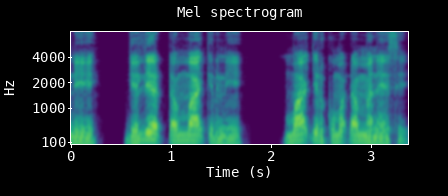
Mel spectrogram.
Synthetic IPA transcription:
nɛ˨ | ɡe˨li˦ja˦˨ɗa˦mːaː˦kʲʼi˨ɾnɛ˨ | maː˦kʼi˨ɾku˦ma˦ɗa˦mːa˨ne˦sɛ˨

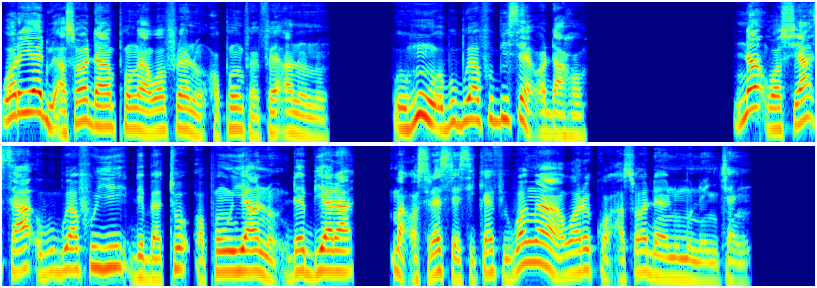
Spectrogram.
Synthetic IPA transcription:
wɔ˦ɾɪ˦jɛ˦du˨a̰˨sɔ˦dã˦npʰʊ̃˦ŋa˨wɔ˦fɾɛ˦nʊ̃˨ʔɔ˨pʰʊ̃˦m˦fɛ˨fɛ˦a˦nʊ̃˨nʊ̃˨ | wʔɔ˨ɦũ˦o˨bu˦bu˦a˦fʊ˦bi˦sɛ˦ɔ̰˨da˨ɦɔ˦ | nã˦wɔ˨sɪ˨˦a˦saː˨˦ʔo˨bu˦bu˦a˦fʊ˦ji˦dɪ˨bɛ˨tʰʊ˦ɔ˨pʰʊ̃˦nji˦a˦nʊ̃˨dɛ˦bi˦a˦ɾa˦ | mã˨ʔɔ˨sɪ˨ɾɛ˦sɪ˨ɾɛ˨si˨kʰa˦fi˨wɔ̃˦nã˦˨wɔ˦ɾɪ˦kʰɔ˨ʔa̰˨sɔ˦dã˨nnʊ̃˦mũ˨nʊ̃˨ɲ̩˨t͡ɕʰɛ̃˦n

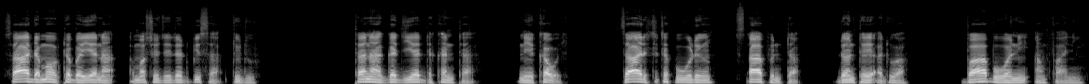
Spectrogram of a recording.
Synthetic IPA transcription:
sa˦ʔa˨da˨mɐ˦˨p̚ta˦bɐ˨jːɐ˦na˨ʔa˨mɐ˦soː˦d͡ʒeː˦dɐ˦rbɪ˦sa̰˨d̥ʊ˦duː˨ | tɐ˦naː˨ɡɐ˦d͡ʒɪ˦jɐ˦rda˨kɐ˦˨nta˨ʔ | neː˨kɐ˦wa˨j | sa˦ʔa˨da˨ta˦tɐ˨ɸi˦wʊ˦ɽɪ˦n | sʼaː˦ɸɪ˨nta̰˨ | dɔ˦nta˨ji˦ʔa˨dʊ˦waː˨ | baː˦bu˨wɐ˦ni˦ʔa˨mɸaː˨niː˦

